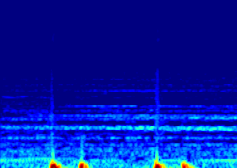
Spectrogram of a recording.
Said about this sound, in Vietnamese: Trái tim của tôi đập thình thịch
